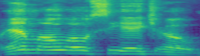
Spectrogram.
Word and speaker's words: Mucho: And it's spelled like Mucho. Moocho.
